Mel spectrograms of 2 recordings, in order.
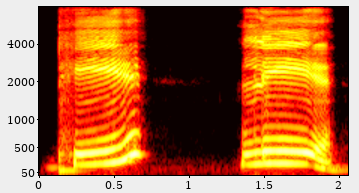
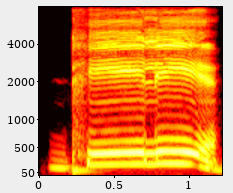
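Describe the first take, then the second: First: "ढीली" split into two long syllables. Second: Said in the usual way. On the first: Shown as a demonstration. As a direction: draw out ढी, pause, then ली in "ढीली". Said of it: "एक एक अक्षर का उच्चारण". ("ढीली" को तोड़कर, ढी... ली) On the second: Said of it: "तो मिलके बन जाएगा".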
